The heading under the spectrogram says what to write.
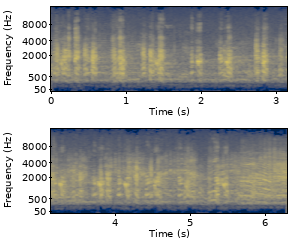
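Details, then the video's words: A wood stork, the large white bald-headed wading bird of southeastern US swamps, gives a dense chorus of harsh, nasal, croaking calls, two or three a second, irregular and overlapping, with no other clear sounds. "the sound you just heard was that of the wood stork"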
